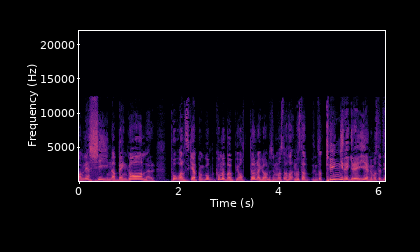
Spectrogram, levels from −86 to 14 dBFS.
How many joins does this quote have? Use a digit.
3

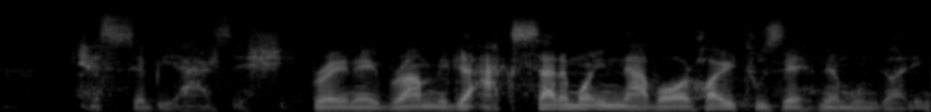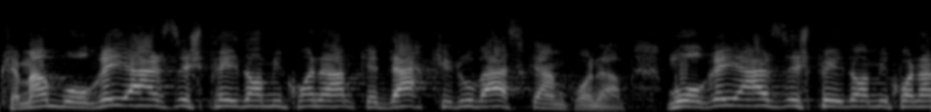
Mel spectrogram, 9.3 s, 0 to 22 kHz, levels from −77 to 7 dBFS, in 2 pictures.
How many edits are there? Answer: 1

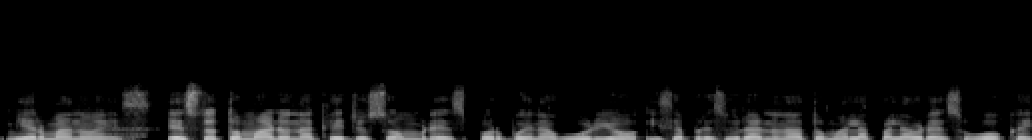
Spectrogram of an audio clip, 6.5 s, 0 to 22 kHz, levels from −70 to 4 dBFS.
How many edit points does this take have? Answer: 1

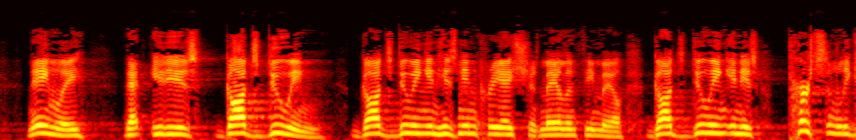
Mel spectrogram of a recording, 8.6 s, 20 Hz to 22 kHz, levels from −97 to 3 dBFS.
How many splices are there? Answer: 3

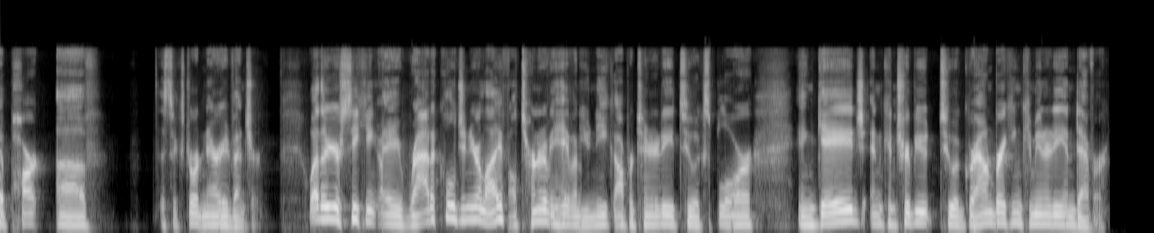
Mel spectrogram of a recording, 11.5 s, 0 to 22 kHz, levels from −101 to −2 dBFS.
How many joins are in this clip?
4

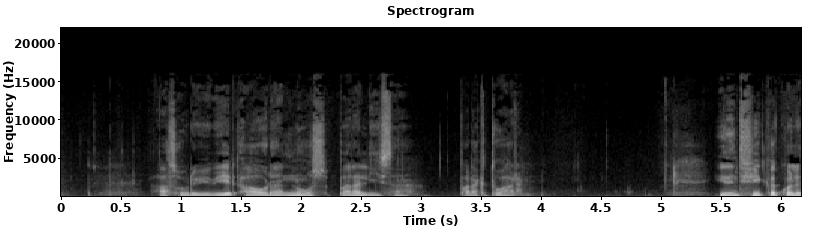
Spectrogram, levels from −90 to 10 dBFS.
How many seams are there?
0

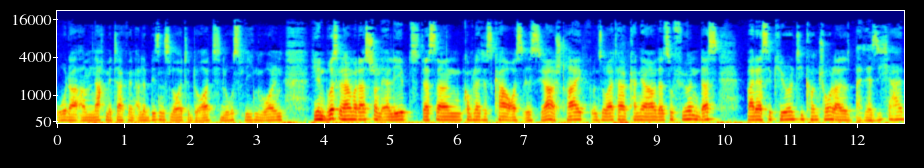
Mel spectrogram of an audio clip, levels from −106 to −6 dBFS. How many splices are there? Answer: 0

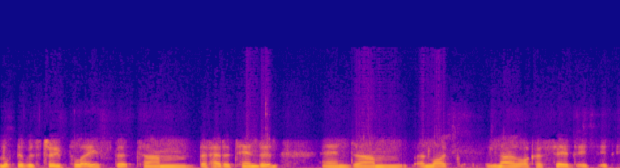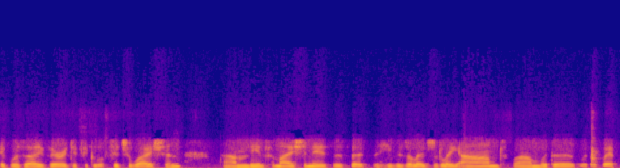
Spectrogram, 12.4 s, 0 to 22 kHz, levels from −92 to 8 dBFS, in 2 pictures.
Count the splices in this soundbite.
0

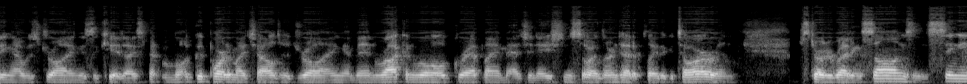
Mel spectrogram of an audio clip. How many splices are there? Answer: 1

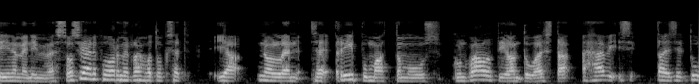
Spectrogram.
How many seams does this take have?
3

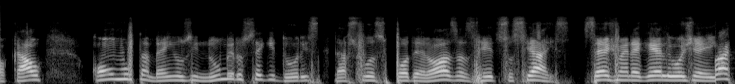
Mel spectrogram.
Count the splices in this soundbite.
2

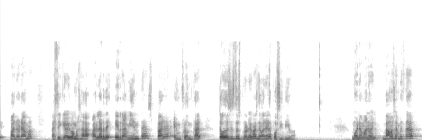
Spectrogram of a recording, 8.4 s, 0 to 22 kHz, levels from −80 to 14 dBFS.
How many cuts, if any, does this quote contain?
0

